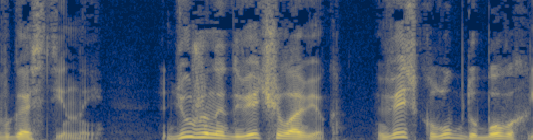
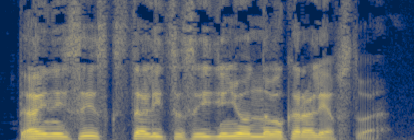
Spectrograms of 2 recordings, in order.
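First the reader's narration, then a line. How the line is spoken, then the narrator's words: Dry introduction. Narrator (Russian): сухо представился Джуфин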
